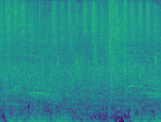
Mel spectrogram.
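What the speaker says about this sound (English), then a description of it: "Crowd here in Milan." A crowd at the Gran Turismo World Series in Milan applauds in a steady, dense wash of clapping that holds throughout, with faint talk underneath.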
